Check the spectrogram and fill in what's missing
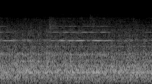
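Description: A Class 156 diesel multiple unit at Manchester Piccadilly station gives a steady, loud broadband rumble with faint tonal whine, continuous throughout with no talk.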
